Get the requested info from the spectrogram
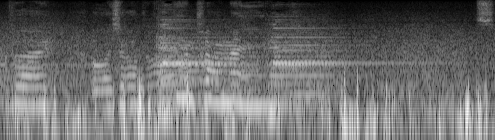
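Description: Acoustic guitar being strummed and picked while a man sings over it, his voice holding one long note in the middle.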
